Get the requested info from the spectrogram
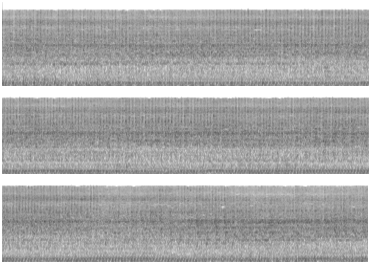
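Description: Petrol-engine tamping rammer (jumping-jack compactor) running and pounding loose dirt, a rapid, even hammering over steady engine noise as it compacts the soil floor.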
